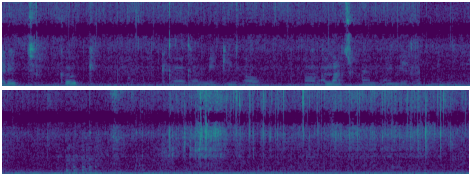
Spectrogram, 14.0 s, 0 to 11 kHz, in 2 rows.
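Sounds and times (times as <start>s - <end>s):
steady low hum: 0.0s - 14.0s
food sizzling in a pan: 8.0s - 14.0s.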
